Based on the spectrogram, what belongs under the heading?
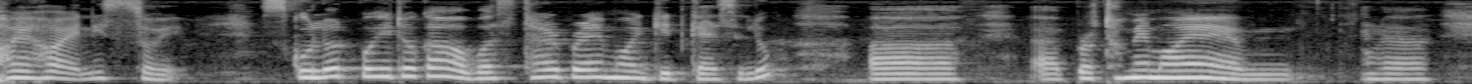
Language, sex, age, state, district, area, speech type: Assamese, female, 18-30, Assam, Lakhimpur, rural, spontaneous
